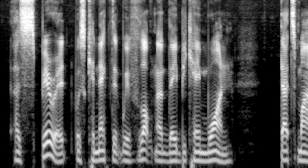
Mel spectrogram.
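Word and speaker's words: Lockne: Not Lachna. Lochner.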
